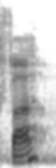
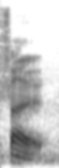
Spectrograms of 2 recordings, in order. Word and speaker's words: pho: It reminds you how to pronounce pho. Whoa, true. Some people might be out there calling it pho. And they said it's fanatic. It reminds you of the word fanatic.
